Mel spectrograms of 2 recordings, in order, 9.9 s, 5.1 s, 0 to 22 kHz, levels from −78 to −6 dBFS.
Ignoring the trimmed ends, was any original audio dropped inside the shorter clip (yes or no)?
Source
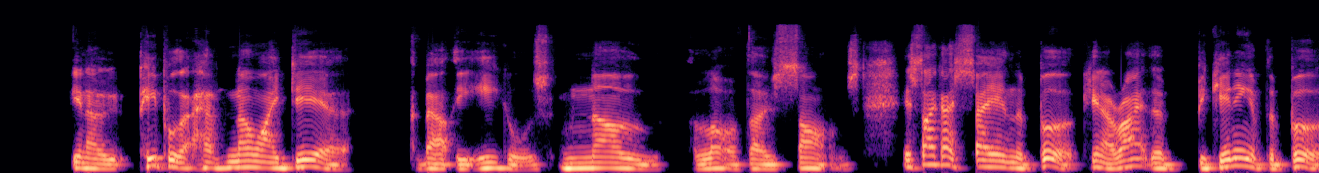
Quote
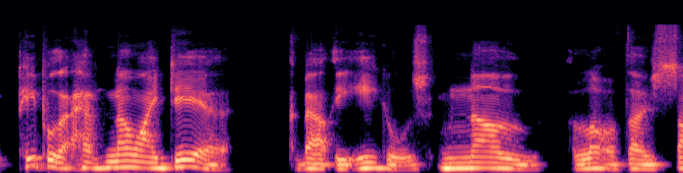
no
